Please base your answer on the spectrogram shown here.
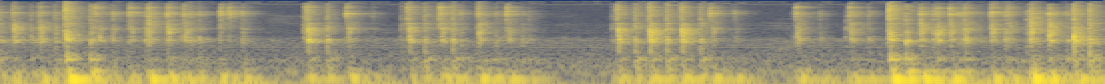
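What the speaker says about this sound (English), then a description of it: "sorry for my loud keyboard there." Loud computer keyboard typing in bursts of rapid clacking keystrokes with short pauses between, close and alone with no talk.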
